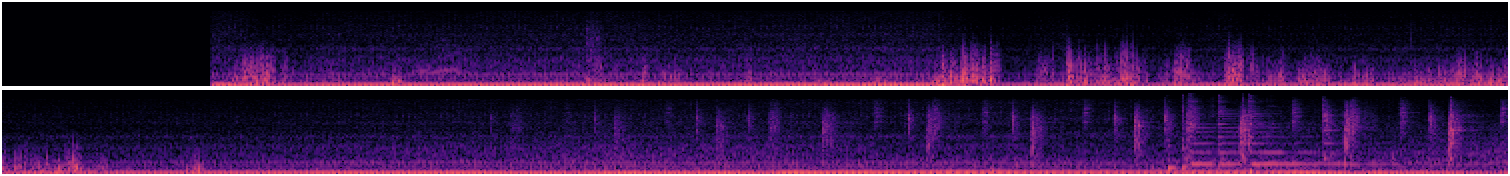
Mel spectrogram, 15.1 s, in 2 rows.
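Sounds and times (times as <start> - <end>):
car engine idling: 1.1 - 15.0
wind noise on microphone: 4.4 - 8.6.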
